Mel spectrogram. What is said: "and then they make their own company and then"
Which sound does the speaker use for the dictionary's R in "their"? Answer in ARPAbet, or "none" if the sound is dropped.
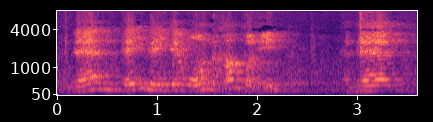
W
